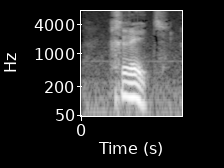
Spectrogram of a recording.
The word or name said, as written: Greet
